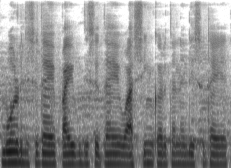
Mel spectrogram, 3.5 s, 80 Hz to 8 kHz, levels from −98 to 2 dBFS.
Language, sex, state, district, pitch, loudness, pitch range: Marathi, male, Maharashtra, Washim, 130 Hz, -17 LUFS, 130-135 Hz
